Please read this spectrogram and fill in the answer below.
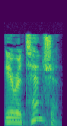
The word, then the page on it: irretention: British English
